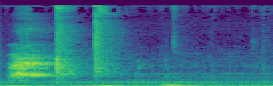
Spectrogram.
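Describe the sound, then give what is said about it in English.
A dog barks, a short burst of two or three sharp, loud barks in quick succession, followed by a quieter low thump and faint background noise. “That's what my dog's going through.”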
